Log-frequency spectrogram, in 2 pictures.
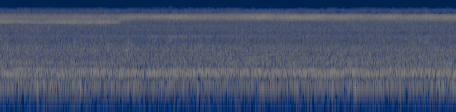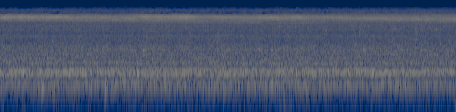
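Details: Constant buzzing hum of Japanese honey bees fanning in hot weather, a thick even drone overlaid by a bright whining hiss, holding level without breaks.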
